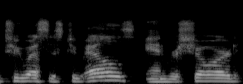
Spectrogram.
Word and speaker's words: Richard: two S's, two L's, and Richard is spelled just like Richard. I'm a Louisiana guy, so it's the French pronunciation.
